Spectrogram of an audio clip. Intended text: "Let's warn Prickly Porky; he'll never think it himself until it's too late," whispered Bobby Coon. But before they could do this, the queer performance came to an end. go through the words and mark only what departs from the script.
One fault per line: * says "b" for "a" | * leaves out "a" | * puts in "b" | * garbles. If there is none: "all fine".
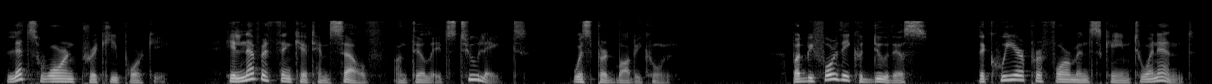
all fine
